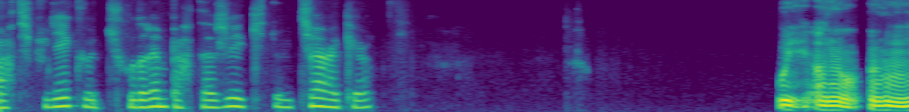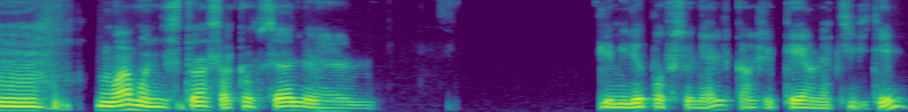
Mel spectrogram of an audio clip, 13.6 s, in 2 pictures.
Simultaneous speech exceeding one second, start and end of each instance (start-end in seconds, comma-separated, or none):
none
